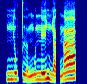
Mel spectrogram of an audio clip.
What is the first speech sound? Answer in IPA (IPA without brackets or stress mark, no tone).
ɲ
